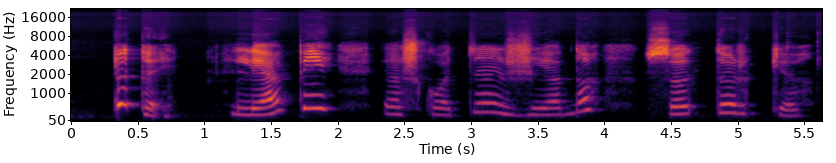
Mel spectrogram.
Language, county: Lithuanian, Šiauliai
